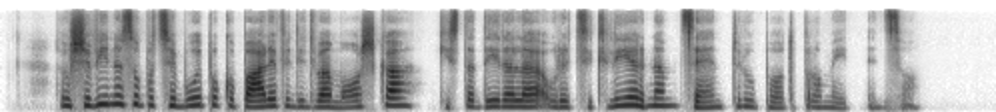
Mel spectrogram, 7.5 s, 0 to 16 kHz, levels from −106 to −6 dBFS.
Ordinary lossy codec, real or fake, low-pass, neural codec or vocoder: MP3, 96 kbps; fake; 10.8 kHz; codec, 24 kHz, 0.5 kbps, DualCodec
